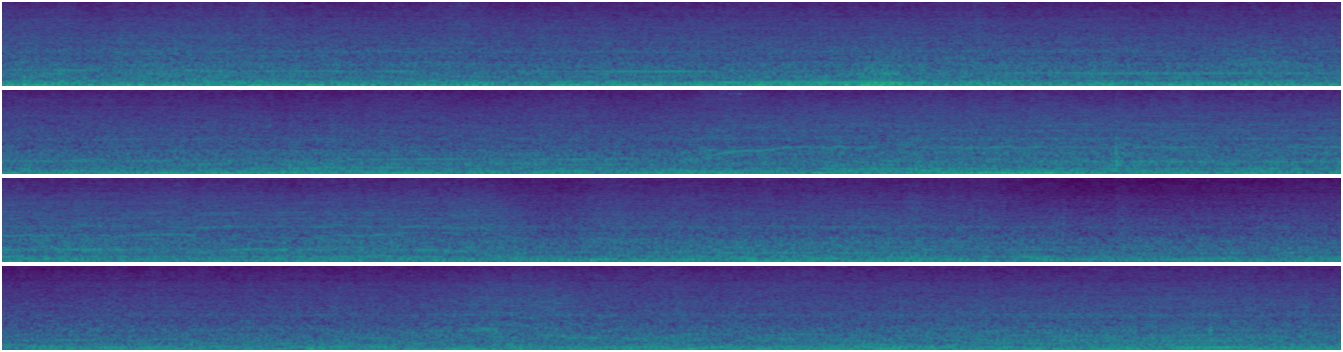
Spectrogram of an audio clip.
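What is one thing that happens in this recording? Tyres crunch and hiss over snow.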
